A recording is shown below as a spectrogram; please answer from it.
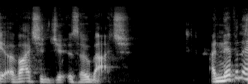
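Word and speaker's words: Ivica: I say Avacha Zubac. I never know how to say his first name properly, mate. Tell us a little bit. Avika. Yeah, it is Avika.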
